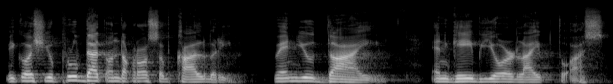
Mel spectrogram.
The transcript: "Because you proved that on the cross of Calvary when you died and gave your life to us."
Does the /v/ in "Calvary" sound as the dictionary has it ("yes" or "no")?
no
